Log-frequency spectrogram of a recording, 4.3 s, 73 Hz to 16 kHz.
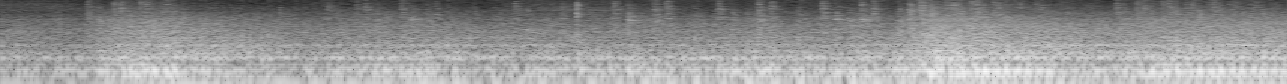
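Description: A 1966 UK right-hand-drive Volkswagen Karmann Ghia engine starts and settles into a steady idle, a loud continuous rumble that swells slightly near the end, with no talking.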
